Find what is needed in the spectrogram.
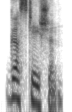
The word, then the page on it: gustation: Indian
